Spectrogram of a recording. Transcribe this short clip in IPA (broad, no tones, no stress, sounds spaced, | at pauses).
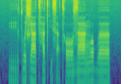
rʲ ɨ tʷ a ɕ aː tʰ a tʼ ḭ s a̰ tʰ ɔ z aː ŋ ɔ b ɐː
